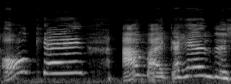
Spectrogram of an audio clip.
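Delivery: high, sweet Southern voice.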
